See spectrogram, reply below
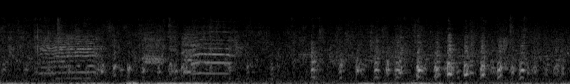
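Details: Hens clucking with harmonic cackling calls early on, followed by a run of short, quick clucks, over a low rumbling background.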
